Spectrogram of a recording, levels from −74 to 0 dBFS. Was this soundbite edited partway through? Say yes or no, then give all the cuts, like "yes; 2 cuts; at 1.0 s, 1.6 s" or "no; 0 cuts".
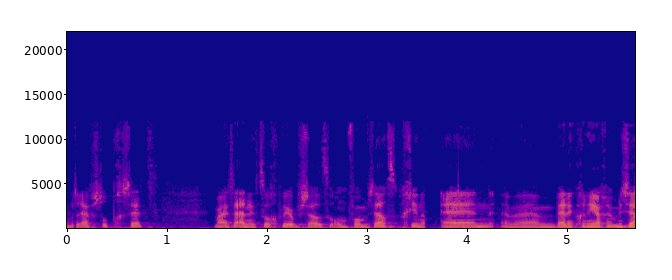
yes; 2 cuts; at 1.5 s, 3.6 s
